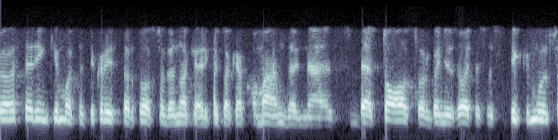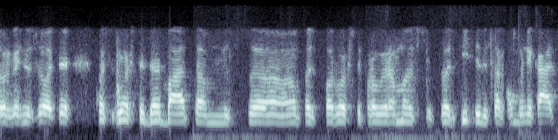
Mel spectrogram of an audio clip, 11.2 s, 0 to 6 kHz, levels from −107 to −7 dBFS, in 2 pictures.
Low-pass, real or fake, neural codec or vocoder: 5.4 kHz; real; none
